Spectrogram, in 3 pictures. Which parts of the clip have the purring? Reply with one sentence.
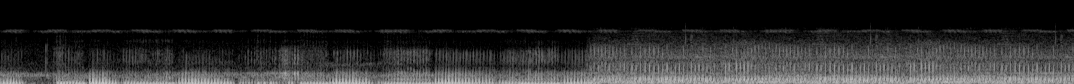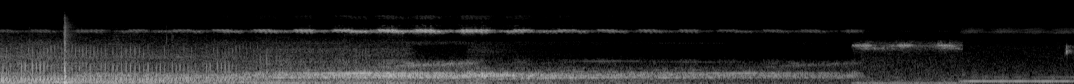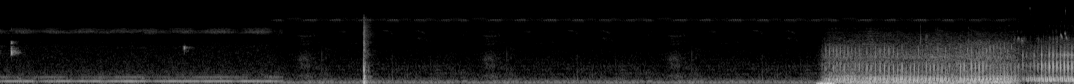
The purring can be heard from 0.0 to 14.9 s and from 29.6 to 32.1 s.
